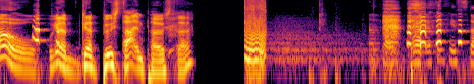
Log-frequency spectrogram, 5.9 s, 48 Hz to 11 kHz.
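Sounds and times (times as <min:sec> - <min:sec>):
speech: 0:00.1 - 0:02.5, 0:05.2 - 0:05.9
short loud buzzy rasping fart: 0:03.1 - 0:03.4.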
